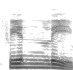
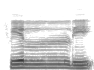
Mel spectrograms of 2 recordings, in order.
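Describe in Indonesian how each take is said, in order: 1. Bunyi n yang jelas terdengar sebelum l. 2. Bunyi n menyatu menjadi bunyi l yang dobel. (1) "bukan finli" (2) "tapi fil li ism. Jadi tanwinnya masuk ke huruf lam"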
